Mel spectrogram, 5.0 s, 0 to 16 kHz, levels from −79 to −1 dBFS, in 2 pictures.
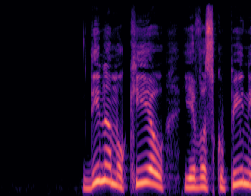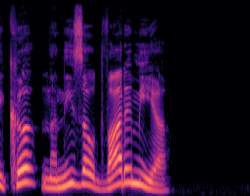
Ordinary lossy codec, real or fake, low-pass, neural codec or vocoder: none; real; 14.4 kHz; none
